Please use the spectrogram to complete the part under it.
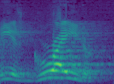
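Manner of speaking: normal talking voice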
